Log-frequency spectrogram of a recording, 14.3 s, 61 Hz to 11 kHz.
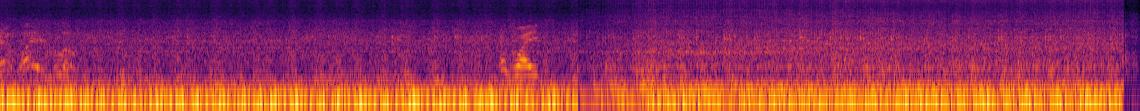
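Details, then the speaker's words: Oldsmobile-style V6 diesel in a C3 Corvette after fuel pump fix and injection timing adjustment: deep, steady diesel clatter holding an even beat without hunting or stalling; runs great with the fuel pump working. "well there we go fuel pump fixed it she runs awesome"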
